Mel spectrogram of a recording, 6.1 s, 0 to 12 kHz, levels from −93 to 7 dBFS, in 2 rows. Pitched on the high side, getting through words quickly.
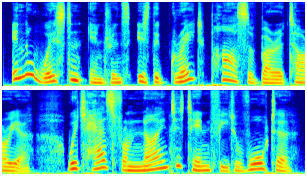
No: high, 200 Hz; average, 190 wpm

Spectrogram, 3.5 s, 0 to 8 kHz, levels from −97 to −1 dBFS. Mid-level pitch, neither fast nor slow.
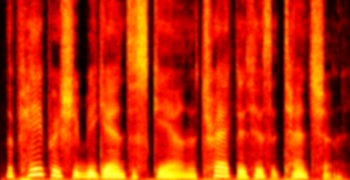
Yes: medium, 155 Hz; average, 155 wpm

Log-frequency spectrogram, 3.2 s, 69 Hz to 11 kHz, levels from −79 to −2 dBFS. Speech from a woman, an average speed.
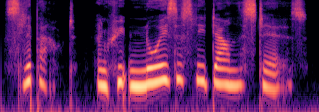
Yes: female; average, 150 wpm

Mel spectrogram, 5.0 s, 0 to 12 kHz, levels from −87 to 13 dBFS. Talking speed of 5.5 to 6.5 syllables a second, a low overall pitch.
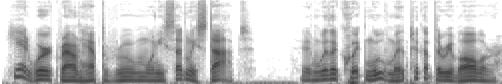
Yes: 6.3 syllables/s; low, 120 Hz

